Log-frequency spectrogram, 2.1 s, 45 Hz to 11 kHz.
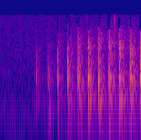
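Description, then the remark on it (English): A rapid series of about ten sharp knocks on a door after 8 o'clock at night, evenly spaced and growing steadily louder, with no voices. “Philomel, answer it. It's after 8 o'clock.”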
